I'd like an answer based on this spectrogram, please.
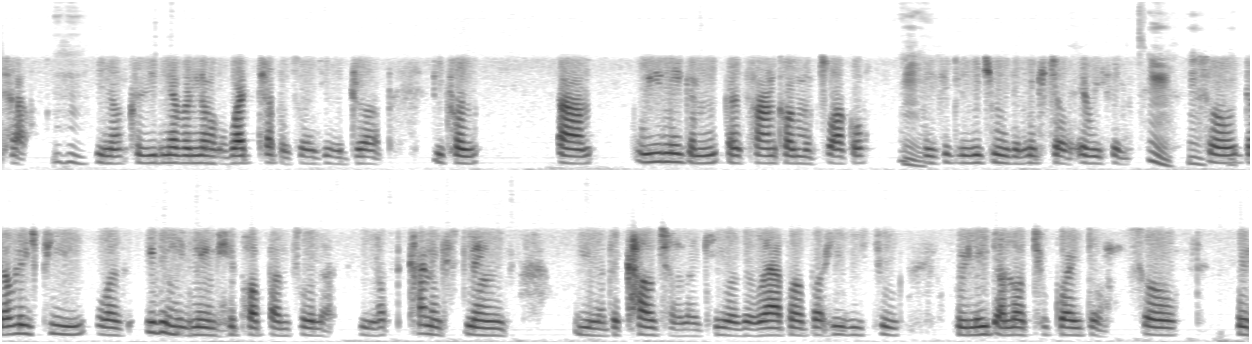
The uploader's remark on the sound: PHONE INTERVIEW.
